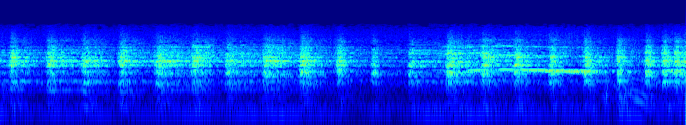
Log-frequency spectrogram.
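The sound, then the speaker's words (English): A steam train starts off from a station with a crowd at Christmas. It chuffs in steady rhythmic bursts of hissing steam, with a high whistle-like tone briefly rising above the busy, continuous rumble and clatter. “Well, you know, that was a jolly happy crowd there at the station, wasn't it?”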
